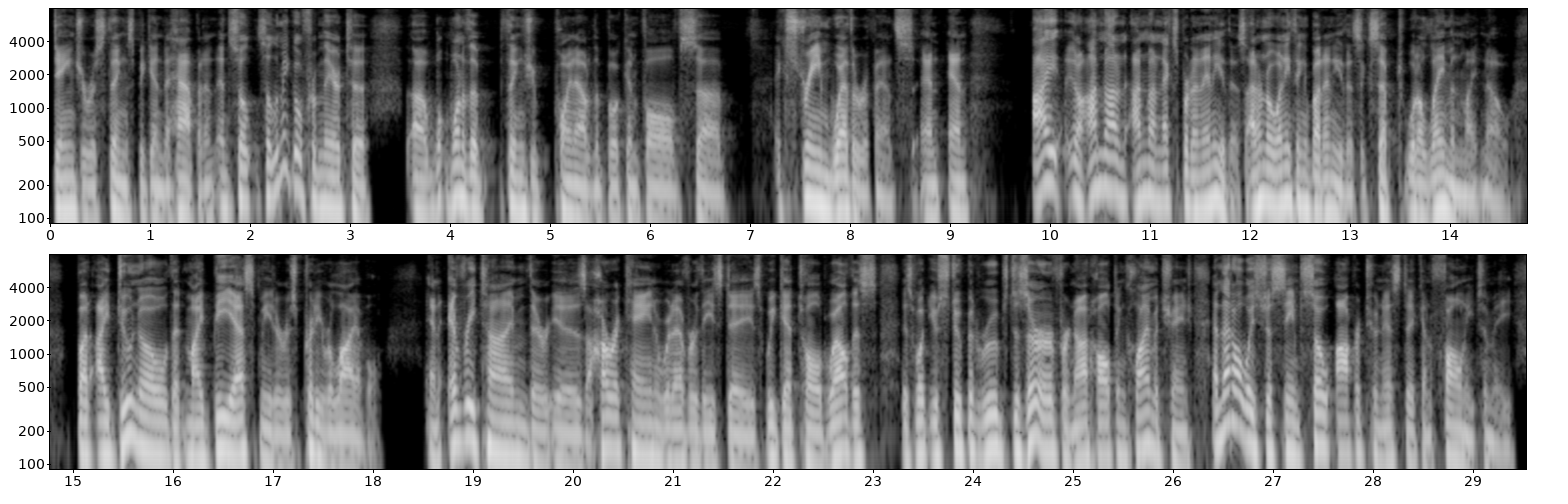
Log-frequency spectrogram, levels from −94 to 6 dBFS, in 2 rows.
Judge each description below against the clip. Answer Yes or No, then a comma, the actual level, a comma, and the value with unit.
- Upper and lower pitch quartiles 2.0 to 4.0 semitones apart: No, average, 4.7 semitones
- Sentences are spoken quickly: Yes, fast, 225 wpm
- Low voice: Yes, low, 120 Hz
